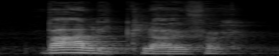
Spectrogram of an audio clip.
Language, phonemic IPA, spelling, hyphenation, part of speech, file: Dutch, /ˈbaː.liˌklœy̯.vər/, baliekluiver, ba‧lie‧klui‧ver, noun, Nl-baliekluiver.ogg
- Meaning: idler, loafer, lazybones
